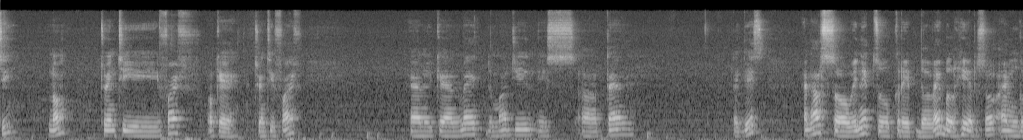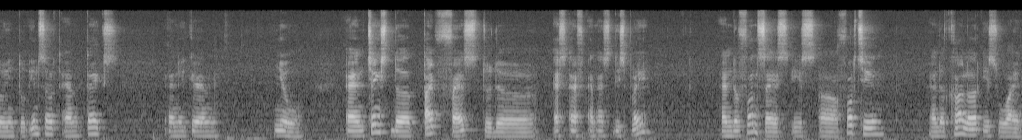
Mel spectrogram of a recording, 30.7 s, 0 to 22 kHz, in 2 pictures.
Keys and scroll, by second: 7.0 alt+Up, 8.4 alt+Up, 19.3 ⟲.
